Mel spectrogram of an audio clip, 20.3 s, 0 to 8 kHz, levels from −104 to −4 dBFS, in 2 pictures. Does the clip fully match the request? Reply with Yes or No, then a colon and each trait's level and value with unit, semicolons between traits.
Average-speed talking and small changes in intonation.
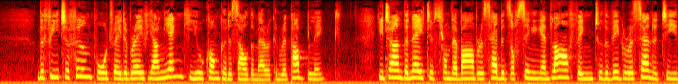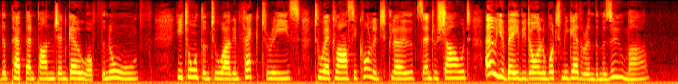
Yes: average, 190 wpm; narrow, 2.3 semitones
